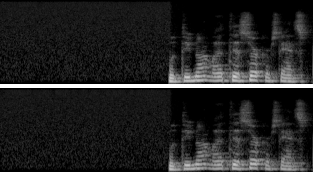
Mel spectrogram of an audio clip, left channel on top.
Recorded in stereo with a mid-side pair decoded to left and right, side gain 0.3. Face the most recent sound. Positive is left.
turn(degrees=35)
